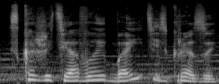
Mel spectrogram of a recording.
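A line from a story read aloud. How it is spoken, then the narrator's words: Laughing. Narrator (Russian): Она рассмеялась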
